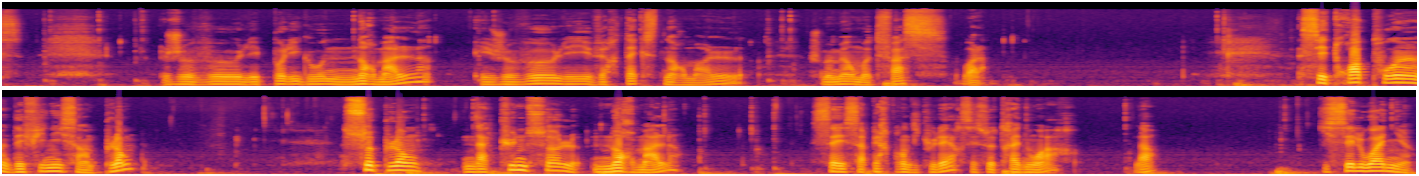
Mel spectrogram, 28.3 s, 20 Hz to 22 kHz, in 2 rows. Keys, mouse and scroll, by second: 0.4-0.9 drag, 1.3-3.4 drag, 4.8-6.3 drag, 7.7 click, 8.9-12.0 alt+drag, 18.3 alt+click, 19.1 middle click, 19.5-19.8 scroll up 2, 20.2 alt+middle click, 21.1 alt+middle click, 21.8 alt+click, 24.3 alt+click, 26.9-27.9 alt+drag.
